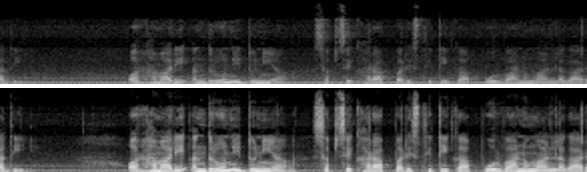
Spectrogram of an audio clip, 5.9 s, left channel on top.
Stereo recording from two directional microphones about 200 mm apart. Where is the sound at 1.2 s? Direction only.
55° right (ahead or behind).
